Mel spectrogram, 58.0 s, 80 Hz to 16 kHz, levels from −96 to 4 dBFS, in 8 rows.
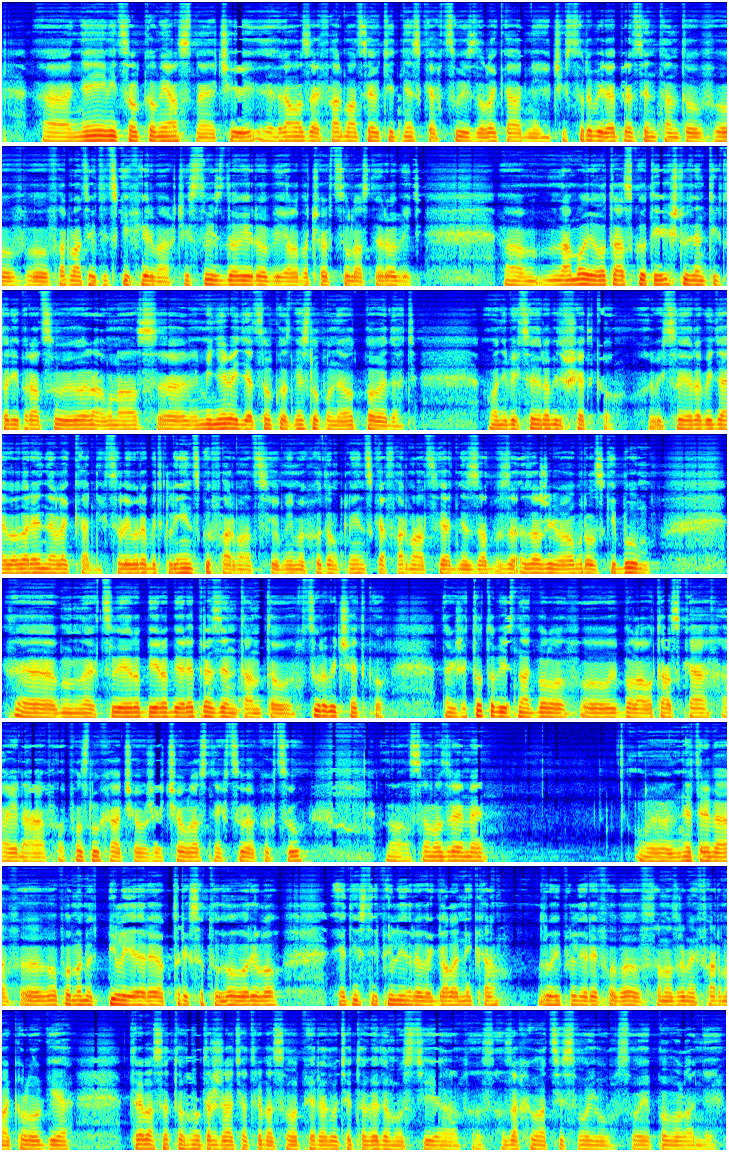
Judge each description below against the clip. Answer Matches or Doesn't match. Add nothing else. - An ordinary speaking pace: Matches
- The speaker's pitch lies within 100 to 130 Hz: Matches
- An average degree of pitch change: Doesn't match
